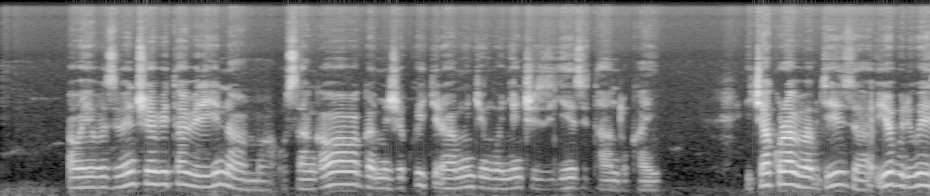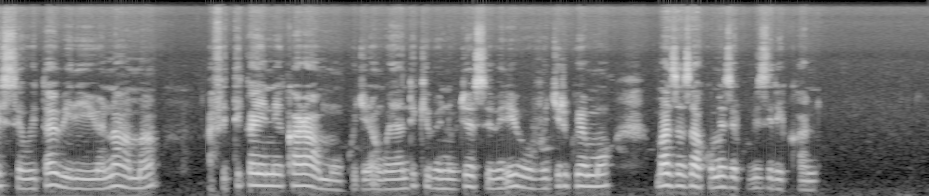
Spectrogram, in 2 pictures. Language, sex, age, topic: Kinyarwanda, female, 25-35, education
